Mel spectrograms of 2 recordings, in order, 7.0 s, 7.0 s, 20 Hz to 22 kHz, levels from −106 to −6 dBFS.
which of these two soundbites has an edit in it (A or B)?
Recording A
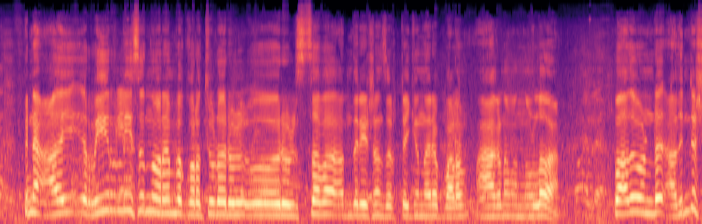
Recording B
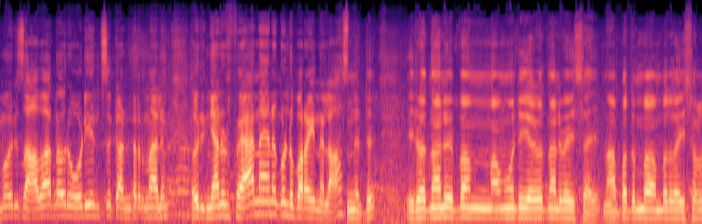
B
